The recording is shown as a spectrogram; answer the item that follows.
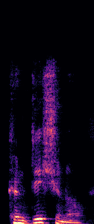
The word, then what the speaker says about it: conditional: pattern if you say conditional if you say con then before you know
